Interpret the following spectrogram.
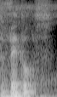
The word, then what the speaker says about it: victuals: Behold, victuals, the word is pronounced victuals, shall be so good, cheap upon earth, that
